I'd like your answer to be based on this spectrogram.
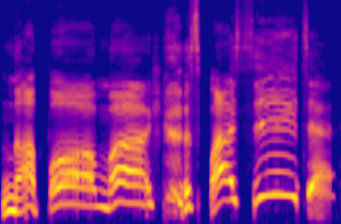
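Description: A woman's voice: high voice, very animated, drawn-out words, no room sound, studio quality, voice pushed up, heavily acted. Woman doing a squealing cowardly spy. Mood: panicked. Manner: wailing, squealing, stammering. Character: whiny cowardly long-nosed male spy.

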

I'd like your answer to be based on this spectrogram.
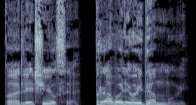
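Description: A man's voice: a little high, lively intonation, moderate pace, a little mellow, no room sound, studio quality. A man doing a surly young wolf cub. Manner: snappish, surly. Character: sulky hot-tempered young male wolf cub.

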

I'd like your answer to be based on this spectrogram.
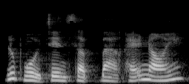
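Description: A woman narrating a first-person story in a calm storytelling voice. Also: on the low side, moderate pace, husky.

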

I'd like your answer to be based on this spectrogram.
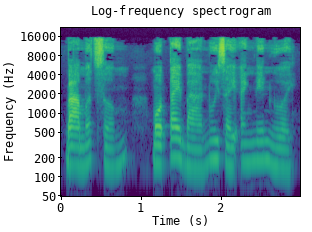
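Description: A woman narrating a scripted romance story in a steady, even storytelling manner. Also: deep voice, normal speed.

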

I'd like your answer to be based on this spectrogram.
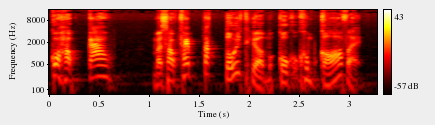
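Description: A man voicing a haughty, scornful rich older mother-in-law in a spoken story, with a husky voice. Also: high-pitched, big pitch swings, a little fast, no echo, pitched above the performer's own voice, heavily acted. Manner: scornful, cutting.

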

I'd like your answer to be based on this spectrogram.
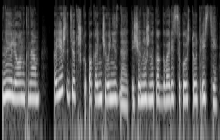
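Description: A woman voicing an excitable, chatty young girl in an audiobook reading, talking in a breathless rush. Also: on the high side, racing, no room sound, clean studio sound, voice pushed up, close to an everyday voice. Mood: chattering.

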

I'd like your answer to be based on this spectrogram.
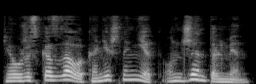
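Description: A man's voice: a little high, animated, normal speed, a little mellow, pitched above the performer's own voice. A man voicing an evasive young woman under questioning who flares up in anger, in an audiobook. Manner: evasive, hesitant, bursts out angrily.

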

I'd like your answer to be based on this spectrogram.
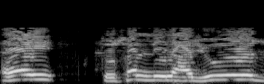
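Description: A man's voice: sits high, takes it slowly, over a noisy crowd. A man answering callers' religious questions, firm and pressing them with pointed questions. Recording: muffled dry old recording.

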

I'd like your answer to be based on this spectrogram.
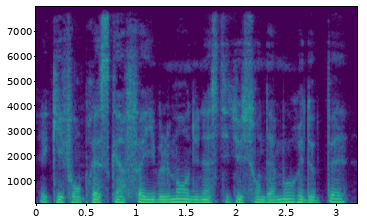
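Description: A man voicing a serious, troubled young gentleman who speaks in a confiding tone. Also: mid-range voice, little pitch movement, a little fast, husky, no room sound, clean studio sound, close to an everyday voice. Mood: earnest.

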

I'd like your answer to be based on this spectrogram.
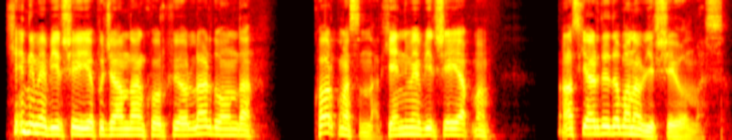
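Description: A man voicing a young male peasant conscript, desperate and volatile, who pleads bitterly and then yells wildly. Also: mid-range voice, lively intonation, moderate pace, clear, resonant tone, voice pushed up, natural voice. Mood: bitter, grieving.

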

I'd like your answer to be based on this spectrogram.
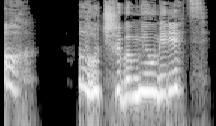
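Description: A woman reading aloud, voicing a melodramatic stage countess who wails slowly and theatrically. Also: very high voice, a little mellow, pitched above the performer's own voice, heavily acted. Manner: slow, drawn-out theatrical wailing.

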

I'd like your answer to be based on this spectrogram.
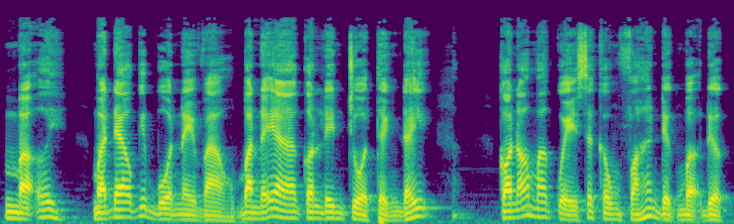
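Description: A man voicing an anxious, caring old female servant who talks in a hurried, pleading way. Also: on the low side, expressive, lightly acted. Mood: worried.

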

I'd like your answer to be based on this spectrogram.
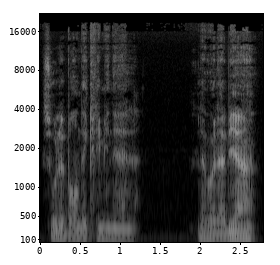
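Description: A man's voice: fairly low pitch, fairly even intonation, a little slow, slightly rough. A man voicing a poor father, a gem cutter, rambling incoherently in distress, in a storybook reading. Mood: distraught. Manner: agitated, incoherent, jumping between loud and whispered.

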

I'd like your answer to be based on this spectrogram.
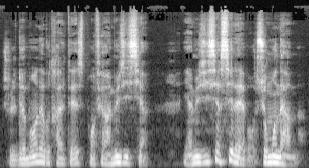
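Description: A man's voice: medium pitch, lively intonation, a little fast, warm tone, slightly rough. A man voicing an enthusiastic, effusive male music master in a storybook reading. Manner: effusive, exclamatory.

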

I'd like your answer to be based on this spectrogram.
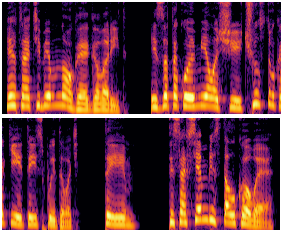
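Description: A woman's voice: medium pitch, sing-song, normal speed, darkish tone, no echo, studio quality, pitched above the performer's own voice, close to an everyday voice. A reader voicing a bratty, teasing young girl in a storybook reading. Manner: mocking, teasing.

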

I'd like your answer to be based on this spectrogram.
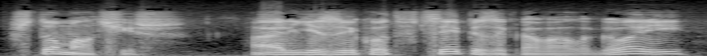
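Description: A man reading the part of a stern, grieving old merchant, talking in a slow, weighty, reproachful way. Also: fairly low pitch, very animated, pushed and bright, no echo, voice pushed up, exaggerated voice.

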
